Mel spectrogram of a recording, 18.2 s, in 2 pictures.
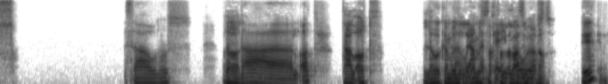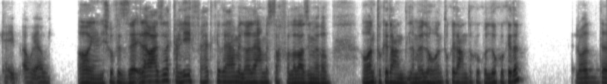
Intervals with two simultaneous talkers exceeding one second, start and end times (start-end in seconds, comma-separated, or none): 6.7-8.2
